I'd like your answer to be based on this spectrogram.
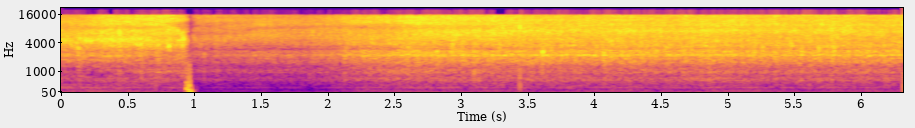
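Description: Flour-coated beef cubes for stew frying in a pan give a steady close sizzle, with a sharp clack near the start and soft stirring noises afterward.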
